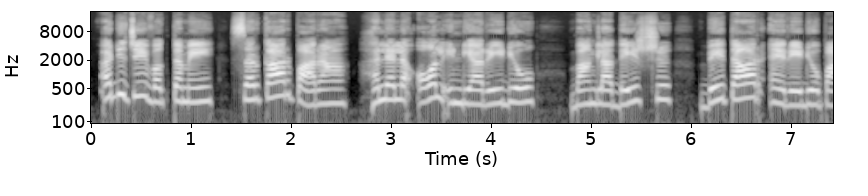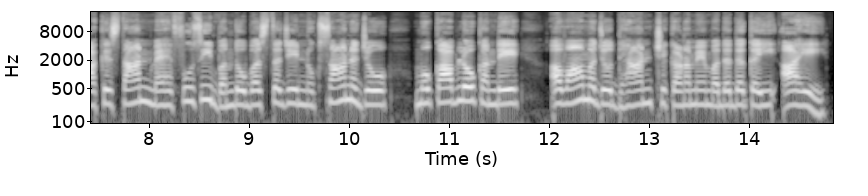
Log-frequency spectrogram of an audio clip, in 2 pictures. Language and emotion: Sindhi, neutral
